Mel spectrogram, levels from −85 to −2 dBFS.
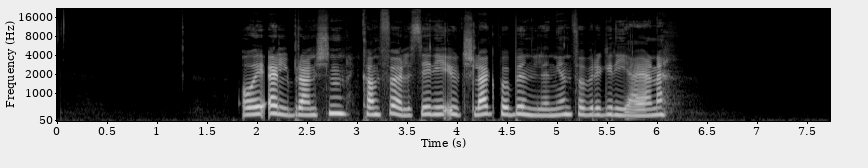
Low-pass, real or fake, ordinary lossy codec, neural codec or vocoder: none; real; none; none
